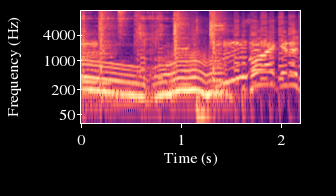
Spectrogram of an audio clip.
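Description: Loud live band music: a lead melody with a long downward pitch slide followed by bending turns, over a plucked-string accompaniment.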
